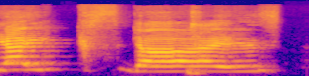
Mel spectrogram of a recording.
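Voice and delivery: high, loud drawn-out yikes; mock dismay. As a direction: wince it out high and long.

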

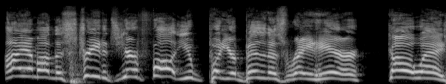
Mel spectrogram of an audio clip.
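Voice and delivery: high-pitched, defiant retelling; indignant comeback. Retold or imitated. Activist retelling a sidewalk row over hurting business, indignant. Retold argument with office lady.

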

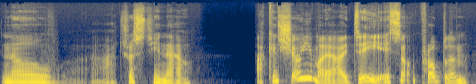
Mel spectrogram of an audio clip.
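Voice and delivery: a hint of a fragile young woman opening up; Molly, tearful young woman. A narrator's reading. Molly voiced higher.

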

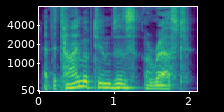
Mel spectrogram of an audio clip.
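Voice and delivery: ordinary talk, nothing marked

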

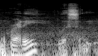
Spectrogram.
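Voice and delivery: soft, quiet guiding voice; guided exercise. Acted. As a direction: lead them gently into listening. Leads a listening exercise.

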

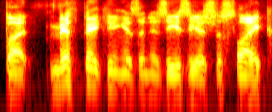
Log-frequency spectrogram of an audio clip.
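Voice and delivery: ordinary talk, nothing marked

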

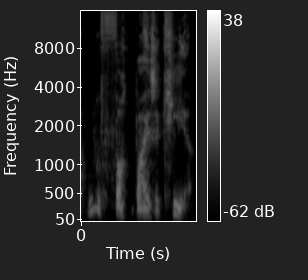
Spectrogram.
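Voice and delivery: whispered, in disbelief; a scandalized whispered aside; incredulous whisper. Acted. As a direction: hiss it under your breath like it's absurd. Disbelief at Kia ranking.

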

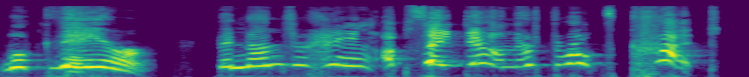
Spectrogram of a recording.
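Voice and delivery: high, horrified nun voice; frightened cry, held back; contained shout. Acted.

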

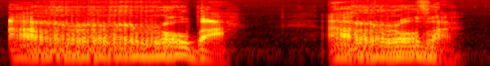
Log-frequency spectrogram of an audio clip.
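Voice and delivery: "arroba" with a long trilled R; Spanish rolled R. Shown as a demonstration. Showing the Spanish at sign, "arroba" with trilled R. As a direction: roll the R hard in "arroba". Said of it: "The at sign in Spanish is".

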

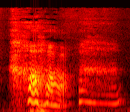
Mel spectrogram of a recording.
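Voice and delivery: short put-on "ha ha"; mock laugh. Psychic laughs at her own joke to clients, put-on chuckle. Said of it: "I merely joke".

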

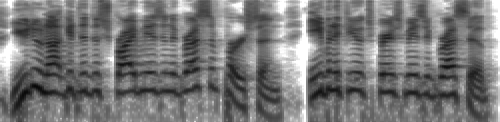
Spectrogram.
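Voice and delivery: high-pitched, indignant protest; heated self-defence. Acted. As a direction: insist hotly, pitch held high. Mock-heated defence against being called angry.

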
